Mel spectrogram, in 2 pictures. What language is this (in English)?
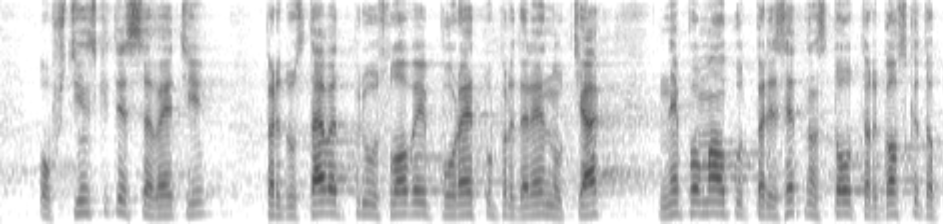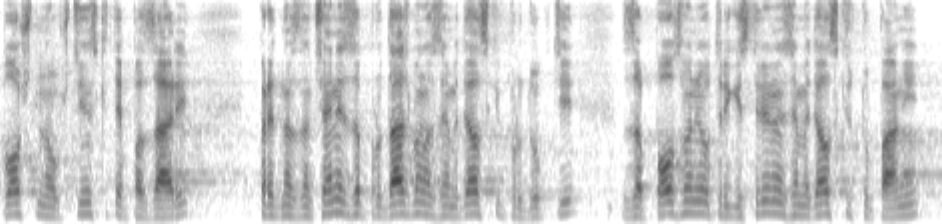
Bulgarian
